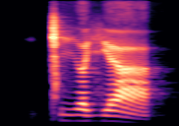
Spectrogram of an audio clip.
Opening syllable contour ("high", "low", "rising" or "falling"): high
